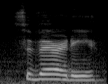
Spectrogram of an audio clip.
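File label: "severity", US English; pronunciations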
